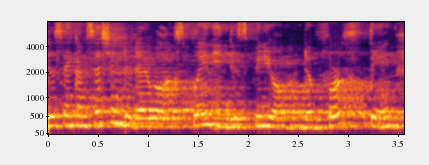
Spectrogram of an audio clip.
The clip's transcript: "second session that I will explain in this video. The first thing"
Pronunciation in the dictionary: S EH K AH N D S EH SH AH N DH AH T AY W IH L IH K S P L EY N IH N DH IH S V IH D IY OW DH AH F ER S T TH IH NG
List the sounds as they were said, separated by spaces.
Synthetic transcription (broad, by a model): S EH K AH N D S EH SH AH N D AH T AY W IH L IH K S P L EY N IH N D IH S P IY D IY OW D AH F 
